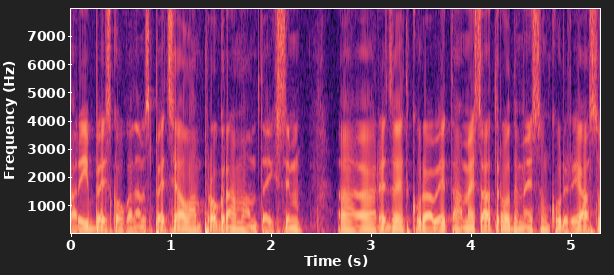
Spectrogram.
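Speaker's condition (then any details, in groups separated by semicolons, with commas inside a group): No condition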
